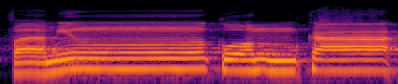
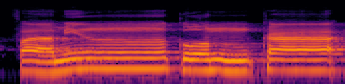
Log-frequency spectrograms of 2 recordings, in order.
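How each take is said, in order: The two takes are said the same way.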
